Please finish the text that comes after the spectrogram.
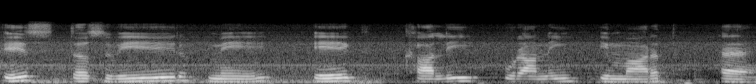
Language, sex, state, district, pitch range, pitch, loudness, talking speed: Hindi, male, Chandigarh, Chandigarh, 125-150 Hz, 135 Hz, -16 LUFS, 65 wpm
